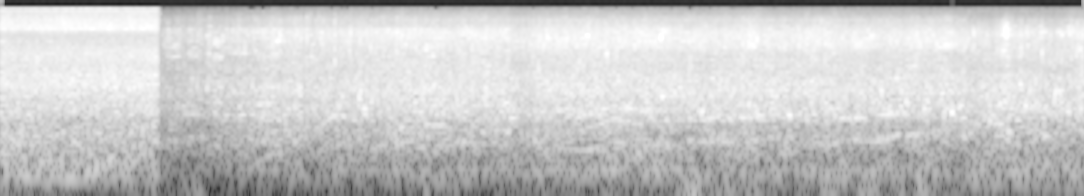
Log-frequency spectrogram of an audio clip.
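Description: Fast-flowing floodwater rushing, a steady dense noise; about a second in it cuts abruptly to a slightly quieter, duller rush of water.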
